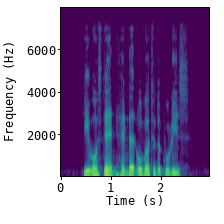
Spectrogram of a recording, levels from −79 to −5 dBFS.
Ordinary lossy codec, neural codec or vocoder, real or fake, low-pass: none; codec, 44.1 kHz, 2.6 kbps, SNAC; fake; 7.2 kHz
